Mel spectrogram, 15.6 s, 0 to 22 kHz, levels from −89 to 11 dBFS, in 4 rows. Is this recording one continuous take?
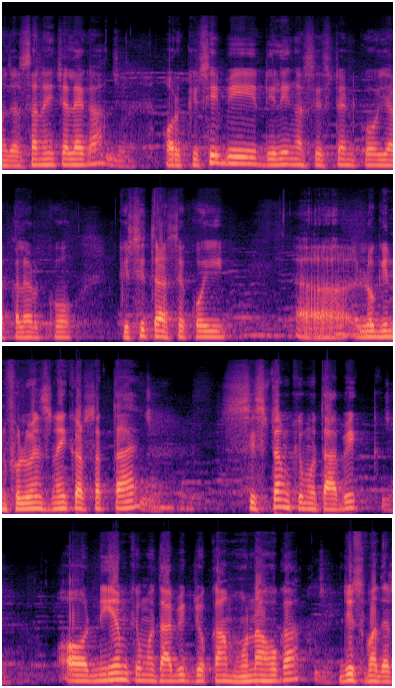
yes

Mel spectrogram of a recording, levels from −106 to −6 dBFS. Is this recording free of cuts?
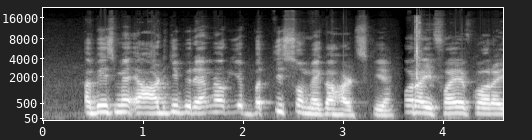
no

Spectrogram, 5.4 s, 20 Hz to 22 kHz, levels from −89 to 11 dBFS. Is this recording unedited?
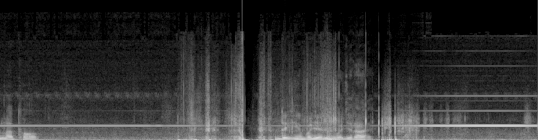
yes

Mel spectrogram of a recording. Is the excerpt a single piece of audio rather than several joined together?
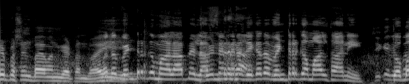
yes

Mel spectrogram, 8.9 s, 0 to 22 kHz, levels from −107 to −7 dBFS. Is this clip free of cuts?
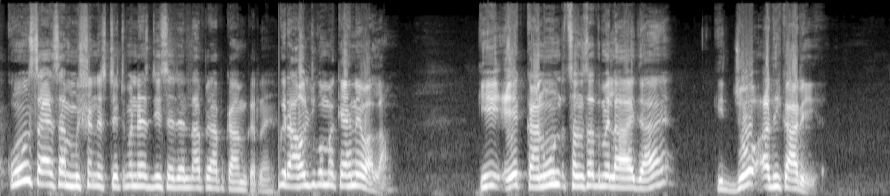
no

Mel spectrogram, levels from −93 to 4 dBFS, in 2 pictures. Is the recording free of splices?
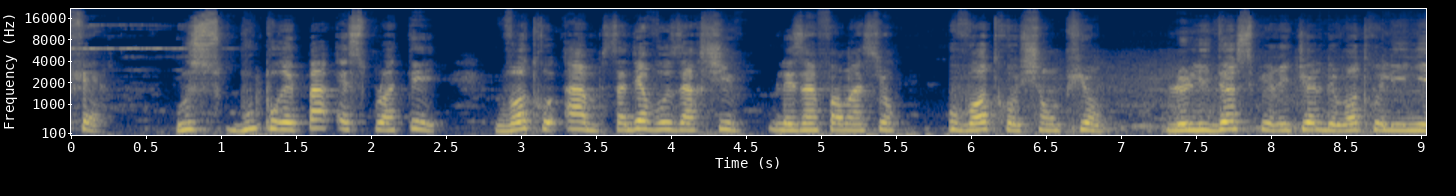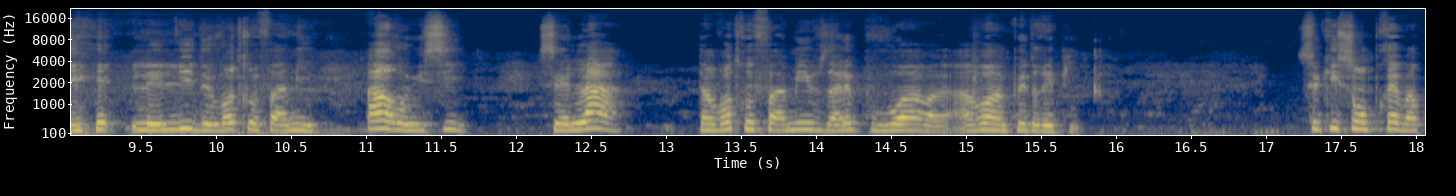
no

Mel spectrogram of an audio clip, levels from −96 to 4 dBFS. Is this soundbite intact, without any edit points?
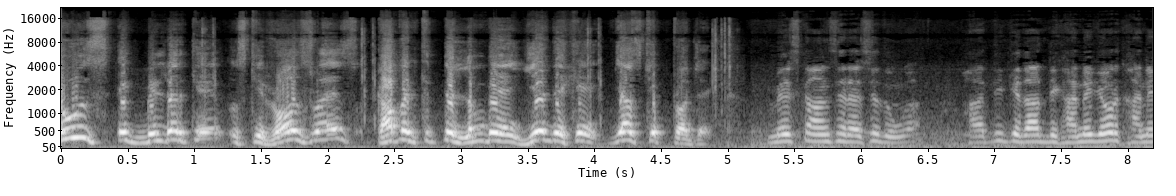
no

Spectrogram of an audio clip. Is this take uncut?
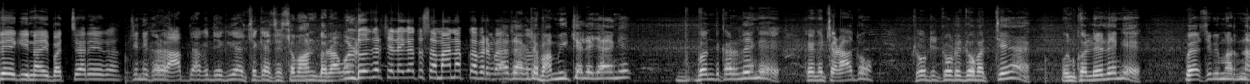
no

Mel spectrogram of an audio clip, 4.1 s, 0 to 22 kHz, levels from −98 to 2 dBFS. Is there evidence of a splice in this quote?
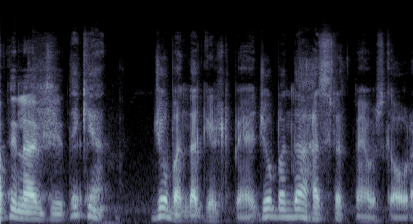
yes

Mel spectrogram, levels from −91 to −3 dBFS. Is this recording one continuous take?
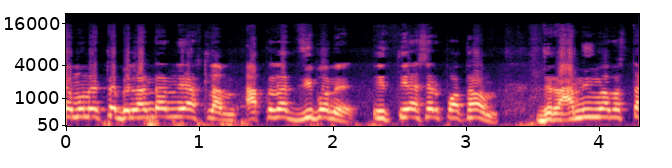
yes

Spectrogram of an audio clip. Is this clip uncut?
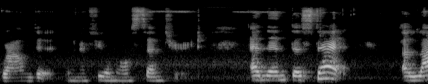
yes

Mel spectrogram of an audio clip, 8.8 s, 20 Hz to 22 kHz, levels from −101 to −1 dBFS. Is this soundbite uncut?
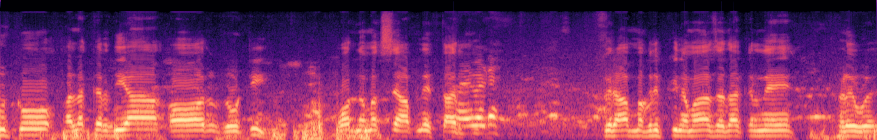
yes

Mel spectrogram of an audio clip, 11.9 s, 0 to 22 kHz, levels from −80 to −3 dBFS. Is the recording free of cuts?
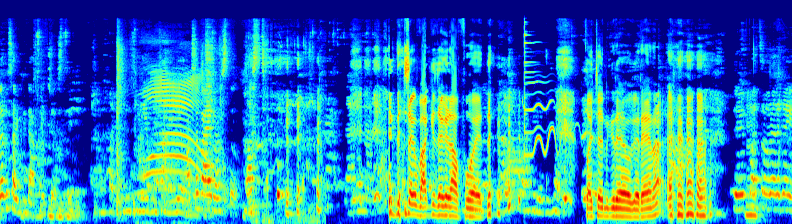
yes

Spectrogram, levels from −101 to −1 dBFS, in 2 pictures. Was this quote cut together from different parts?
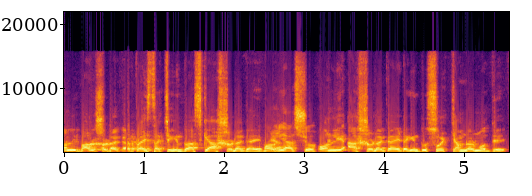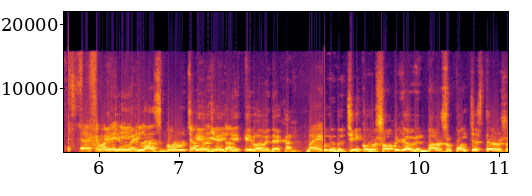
yes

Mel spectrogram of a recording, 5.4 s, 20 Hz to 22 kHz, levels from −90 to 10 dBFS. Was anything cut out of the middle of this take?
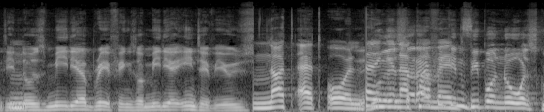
yes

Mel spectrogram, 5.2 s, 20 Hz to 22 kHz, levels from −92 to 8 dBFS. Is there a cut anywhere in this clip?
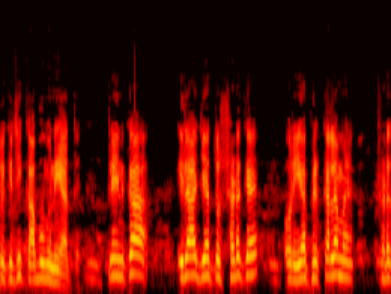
no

